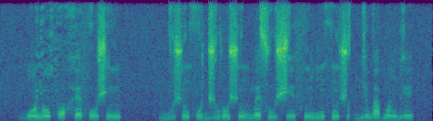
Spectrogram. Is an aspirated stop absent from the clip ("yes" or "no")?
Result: yes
